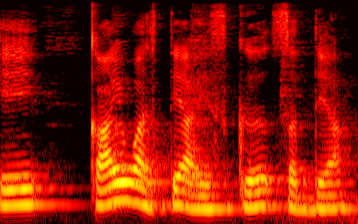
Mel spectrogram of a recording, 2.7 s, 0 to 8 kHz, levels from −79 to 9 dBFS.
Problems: background sounds at intervals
